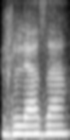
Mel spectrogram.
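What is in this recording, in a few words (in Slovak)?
"žľaza", Slovenské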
